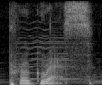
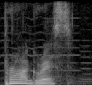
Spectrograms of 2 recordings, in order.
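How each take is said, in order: First: The stress is on the second syllable. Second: The stress is on the first syllable. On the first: It is used as a verb. "the intonation is on the second syllable" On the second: It is used as a noun. "the intonation is on the first syllable"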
